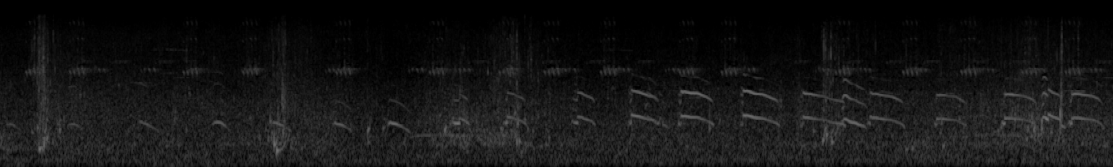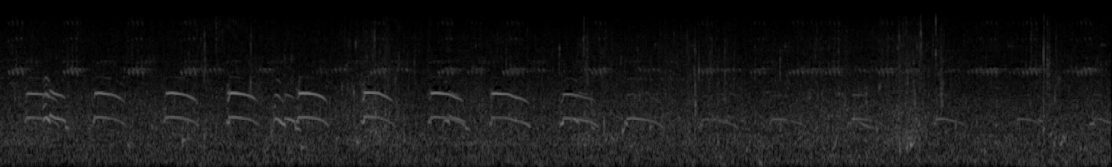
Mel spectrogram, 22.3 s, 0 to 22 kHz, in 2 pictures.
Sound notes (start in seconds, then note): 11.3 birds chirping; 18.2 light ocean ambience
